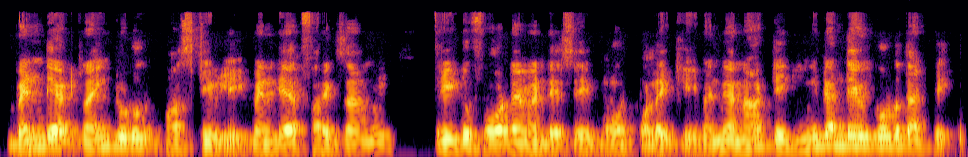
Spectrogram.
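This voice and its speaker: A man's voice: mid-range voice, lively intonation, fast talker, darkish tone, rough recording. Interview guest: man, forties, Tamil accent, mid-range voice, informal video-call answers. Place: small furnished room at home, video call. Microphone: video call device microphone.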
